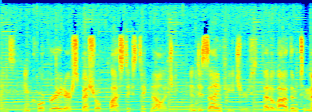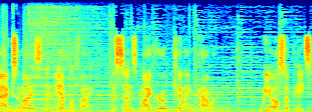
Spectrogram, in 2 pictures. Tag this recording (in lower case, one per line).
music
speech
